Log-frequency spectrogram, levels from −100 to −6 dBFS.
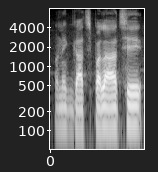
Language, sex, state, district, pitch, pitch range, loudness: Bengali, male, West Bengal, Cooch Behar, 115 Hz, 115-120 Hz, -16 LUFS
